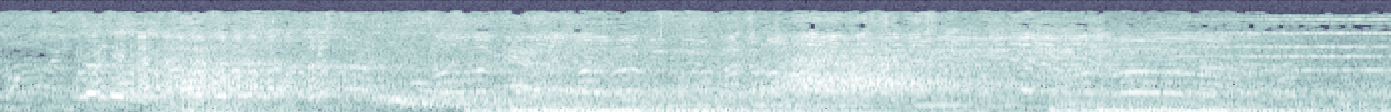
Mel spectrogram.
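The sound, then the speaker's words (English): A dense crowd murmurs and shouts all at once, a steady wall of overlapping voices with a low rumble beneath, swelling slightly louder in bursts partway through. “I heard his final words even amongst the roar of the crowd.”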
